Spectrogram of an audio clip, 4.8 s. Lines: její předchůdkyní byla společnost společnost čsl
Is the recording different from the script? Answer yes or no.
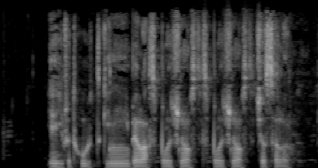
no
